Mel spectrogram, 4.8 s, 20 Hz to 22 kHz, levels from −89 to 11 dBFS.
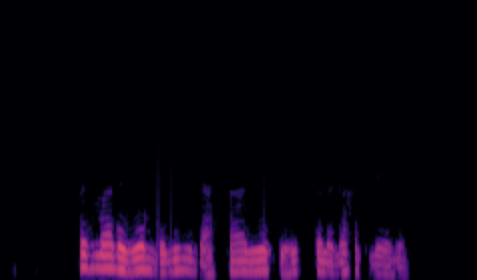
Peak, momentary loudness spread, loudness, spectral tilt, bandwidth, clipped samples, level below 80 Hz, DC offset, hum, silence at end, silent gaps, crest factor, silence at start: -22 dBFS; 14 LU; -40 LUFS; -13 dB/octave; 3.3 kHz; under 0.1%; -66 dBFS; under 0.1%; none; 0.7 s; 3.01-3.12 s; 18 dB; 0.8 s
